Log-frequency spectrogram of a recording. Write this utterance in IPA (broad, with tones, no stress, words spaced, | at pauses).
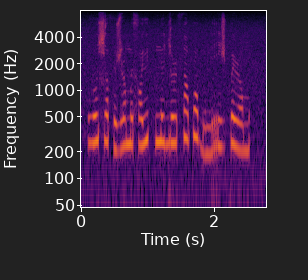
ðo˧˥ ɕɔ˧θɵ˩ʒɭɔ˧m ə˧xɔ˧˥lʲ | nɵ˧ɟo˧ɭ θɑ˥pɔ˥bø˩m ri˧ʒpə˥ɭɔ˧m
